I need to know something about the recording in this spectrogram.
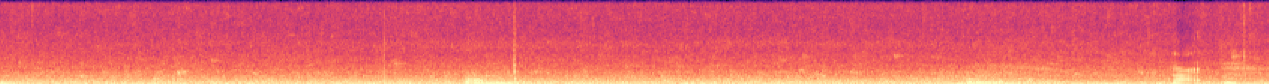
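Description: Steady rush of reef-aquarium water circulation, water running through the tank's filtration with a low pump hum underneath. Three brief, louder, low sounds with falling pitch come about five, ten and twelve seconds in.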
